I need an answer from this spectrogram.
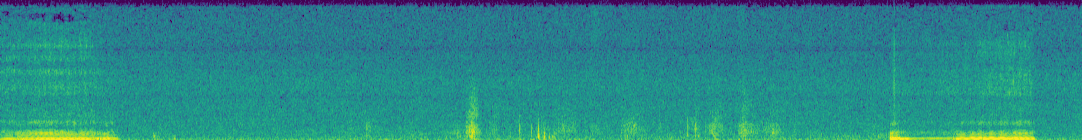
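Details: Little Shih Tzu sleeping while cuddling, giving two long, loud, rumbling snores with a nasal buzz, one at the start and one near the end, separated by faint clicks and soft rustling.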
